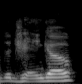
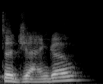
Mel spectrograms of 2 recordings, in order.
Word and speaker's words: Django: You just call it Django? – Yeah, he did. – You just pronounce the D in Django? – Django, whatever, I don't know.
